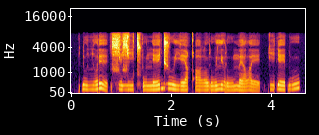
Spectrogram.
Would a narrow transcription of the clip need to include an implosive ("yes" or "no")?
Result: yes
